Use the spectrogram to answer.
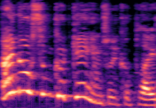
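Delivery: a hint of the playful Cat in the Hat. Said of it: "said the cat".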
